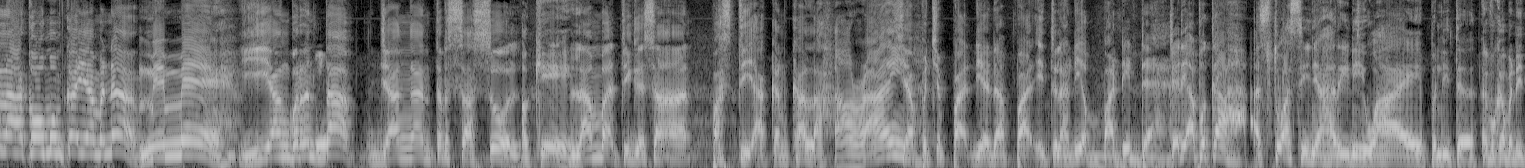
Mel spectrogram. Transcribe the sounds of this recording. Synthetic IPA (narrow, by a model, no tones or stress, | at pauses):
laɦakuumʊmkanjamənaŋmemɛjaŋbəɾənt̪ap̚d͡ʒaŋãnt̪ərsasʊlokelambat̪ːiɡasaʔat̪̚past̪ia̰kankala̰hɔ̰lɾajsiapət͡ʃəpat̪̚diadapa̰t̪̚it̪ulahdiabadəda̰d͡ʒadiapəkahsi̥t̪uasiɲaɦaɾiniwaɦajpəndit̪əabukanpəndit̪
